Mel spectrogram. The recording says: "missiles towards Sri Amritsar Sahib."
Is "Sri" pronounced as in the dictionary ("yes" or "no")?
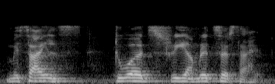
yes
